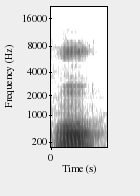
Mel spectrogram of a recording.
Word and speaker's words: ㅜ: This vowel is pronounced as woo, and it sounds like when you see something really cool and go ooh, but just shorter than that, so woo, woo, woo.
